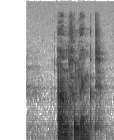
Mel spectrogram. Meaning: past participle of aanlengen
- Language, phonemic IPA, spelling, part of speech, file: Dutch, /ˈaŋɣəˌleŋt/, aangelengd, verb, Nl-aangelengd.ogg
